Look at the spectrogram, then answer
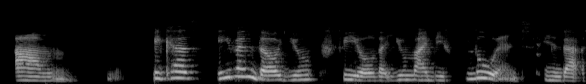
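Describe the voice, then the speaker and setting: A woman speaks with a Spanish accent at a very slow pace. Her intonation is lively. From Venezuela. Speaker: yoga teacher. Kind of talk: interview answer.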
